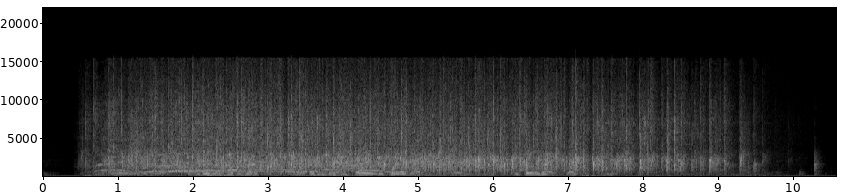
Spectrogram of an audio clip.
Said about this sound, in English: Before we get into the negative of it, let's get a round of applause for … and his Grammy.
